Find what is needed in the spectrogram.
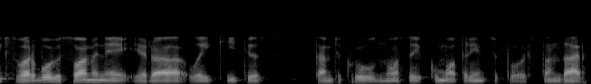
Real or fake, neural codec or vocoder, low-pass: fake; codec, 16 kHz, 2 kbps, FreqCodec, larger model; 3.6 kHz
